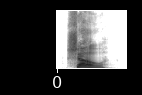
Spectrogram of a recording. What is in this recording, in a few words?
"show", english; 3000 words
